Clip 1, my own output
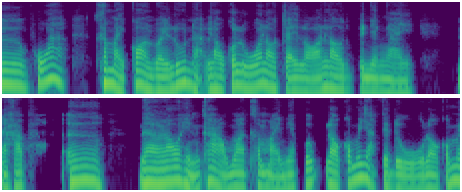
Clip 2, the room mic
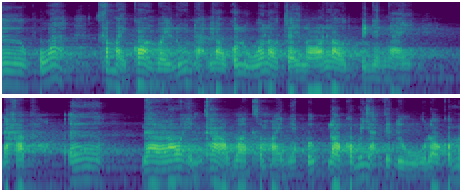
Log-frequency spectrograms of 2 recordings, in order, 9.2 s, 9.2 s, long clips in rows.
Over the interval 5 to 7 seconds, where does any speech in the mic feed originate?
echo only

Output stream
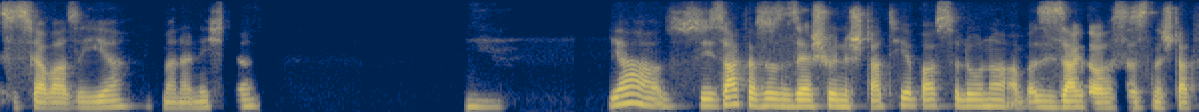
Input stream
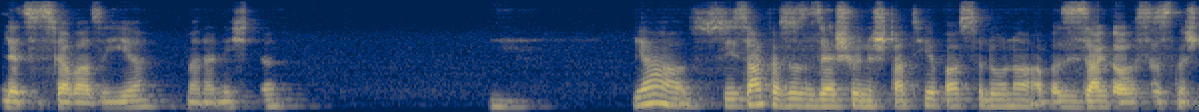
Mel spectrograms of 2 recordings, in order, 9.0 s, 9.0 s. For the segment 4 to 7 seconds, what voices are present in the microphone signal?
echo only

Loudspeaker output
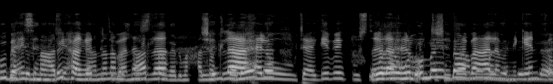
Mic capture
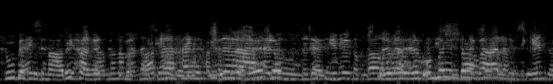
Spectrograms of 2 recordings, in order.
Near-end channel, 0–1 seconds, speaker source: echo only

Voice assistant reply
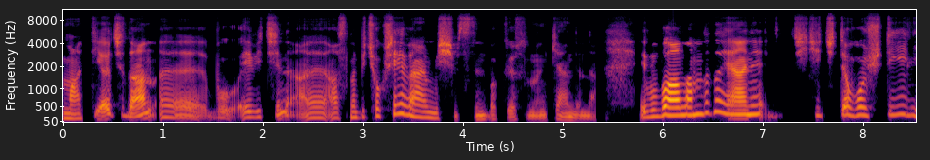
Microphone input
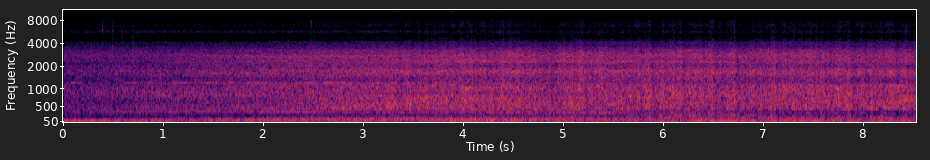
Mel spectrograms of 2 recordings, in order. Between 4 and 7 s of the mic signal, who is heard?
neither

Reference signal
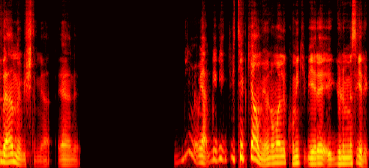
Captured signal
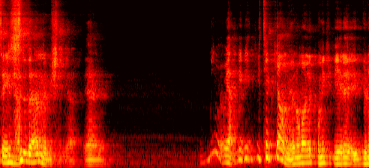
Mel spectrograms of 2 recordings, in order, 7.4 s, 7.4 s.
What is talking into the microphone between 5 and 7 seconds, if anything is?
echo only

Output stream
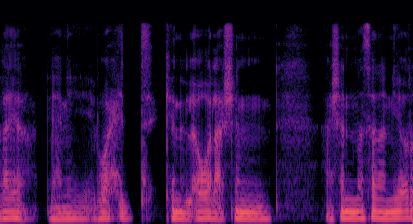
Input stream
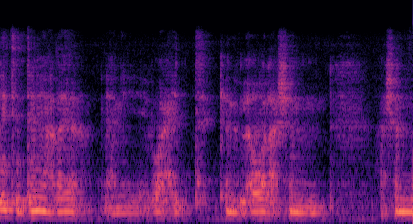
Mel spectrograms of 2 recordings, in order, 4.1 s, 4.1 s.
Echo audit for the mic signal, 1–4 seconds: echo only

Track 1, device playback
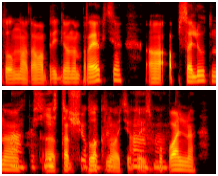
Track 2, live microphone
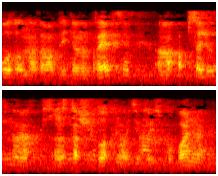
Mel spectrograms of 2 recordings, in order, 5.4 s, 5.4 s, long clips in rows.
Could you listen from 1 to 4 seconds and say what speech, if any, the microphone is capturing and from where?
echo only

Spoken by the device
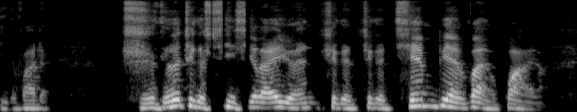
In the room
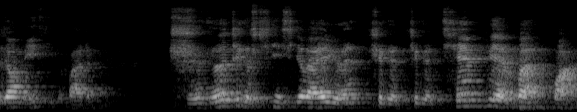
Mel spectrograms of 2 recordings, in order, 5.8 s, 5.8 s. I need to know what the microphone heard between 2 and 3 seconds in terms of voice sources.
echo only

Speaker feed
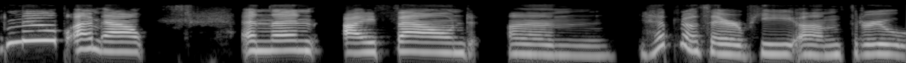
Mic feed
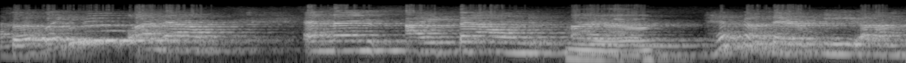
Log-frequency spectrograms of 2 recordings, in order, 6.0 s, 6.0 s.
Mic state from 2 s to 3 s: echo only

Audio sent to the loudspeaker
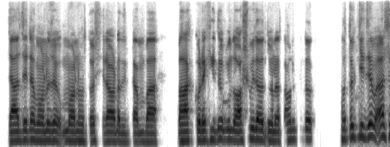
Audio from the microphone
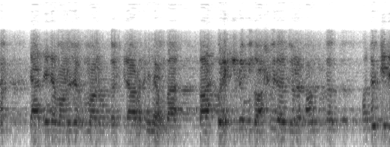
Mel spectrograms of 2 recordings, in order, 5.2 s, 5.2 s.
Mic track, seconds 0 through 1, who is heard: echo only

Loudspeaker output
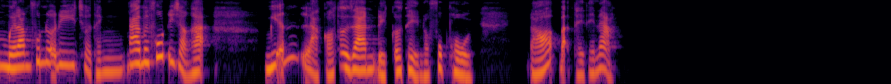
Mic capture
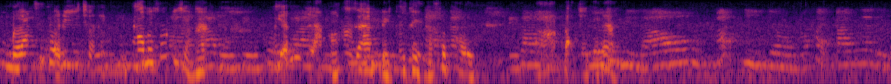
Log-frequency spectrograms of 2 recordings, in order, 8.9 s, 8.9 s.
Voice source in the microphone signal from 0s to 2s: both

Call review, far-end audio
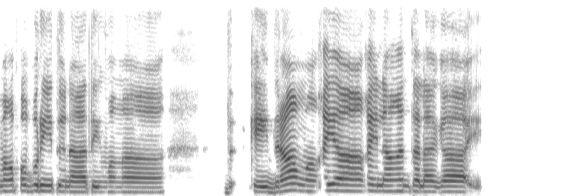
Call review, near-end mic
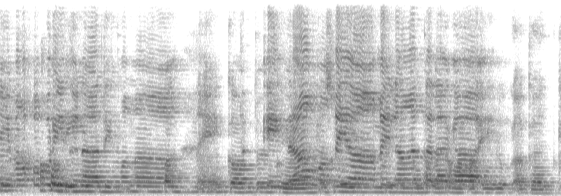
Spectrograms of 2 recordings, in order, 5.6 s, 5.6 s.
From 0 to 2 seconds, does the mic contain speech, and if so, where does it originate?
both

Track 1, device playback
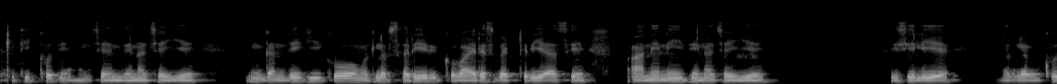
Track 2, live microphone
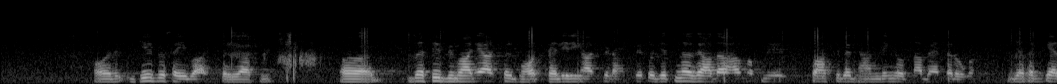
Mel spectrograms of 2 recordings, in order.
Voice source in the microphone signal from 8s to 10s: user only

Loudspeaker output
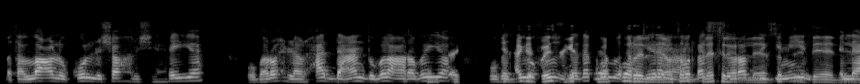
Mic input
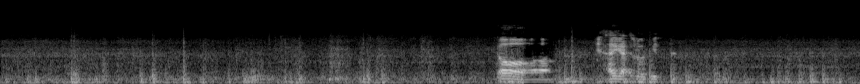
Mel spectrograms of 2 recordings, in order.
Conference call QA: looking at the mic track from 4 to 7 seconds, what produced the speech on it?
user only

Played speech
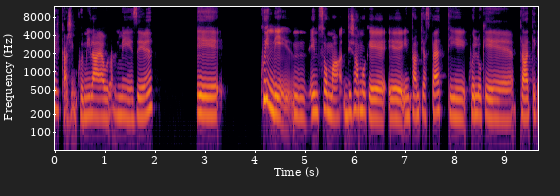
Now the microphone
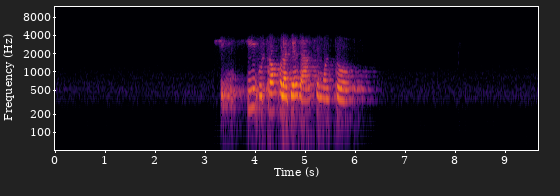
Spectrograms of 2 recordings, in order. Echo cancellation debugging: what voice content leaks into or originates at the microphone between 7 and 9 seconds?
neither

